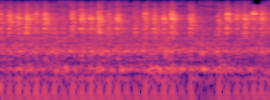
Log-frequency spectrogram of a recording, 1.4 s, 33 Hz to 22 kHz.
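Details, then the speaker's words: 1967 VW Beetle air-cooled flat-four with rebuilt distributor and correct new spark plugs, own carburetor away for rebuild, warming up after about a minute of running; quick even chuffing beat, no misses, normal idle. "kit it's been running for about a minute it seems to be picking them up and putting them down really nice"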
